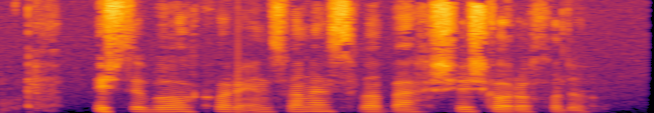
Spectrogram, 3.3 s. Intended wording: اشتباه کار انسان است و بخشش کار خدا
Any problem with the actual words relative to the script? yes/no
no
